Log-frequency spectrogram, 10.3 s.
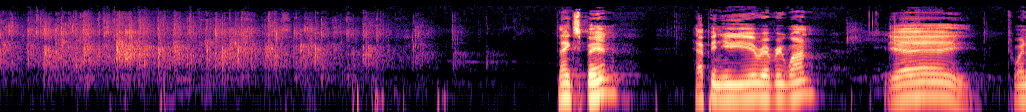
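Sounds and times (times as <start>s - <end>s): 
audience applauding at a church service: 0.0s - 4.9s
speech: 5.6s - 6.3s, 7.0s - 8.2s, 8.8s - 10.2s.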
